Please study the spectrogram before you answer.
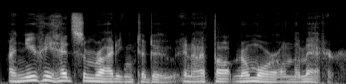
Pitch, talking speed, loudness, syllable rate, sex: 135 Hz, 275 wpm, -17 LUFS, 5.8 syllables/s, male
